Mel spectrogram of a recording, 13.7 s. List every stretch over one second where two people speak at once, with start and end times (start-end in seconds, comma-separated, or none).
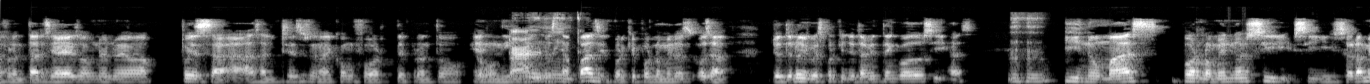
4.7-6.0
